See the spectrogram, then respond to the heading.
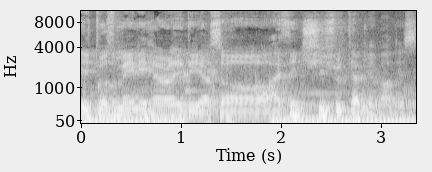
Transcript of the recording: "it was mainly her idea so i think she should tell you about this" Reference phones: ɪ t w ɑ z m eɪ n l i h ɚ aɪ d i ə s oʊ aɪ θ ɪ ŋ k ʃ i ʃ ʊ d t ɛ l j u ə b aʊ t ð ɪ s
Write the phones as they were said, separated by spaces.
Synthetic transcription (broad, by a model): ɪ t w ɑ z m eɪ n l i h ɚ aɪ d i ə s oʊ aɪ θ ɪ ŋ k ʃ i ʃ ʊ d t ɛ l j u ə b aʊ t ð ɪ s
